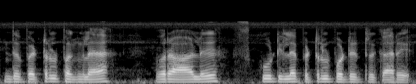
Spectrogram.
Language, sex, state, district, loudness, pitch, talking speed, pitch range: Tamil, male, Tamil Nadu, Kanyakumari, -17 LUFS, 120 Hz, 115 wpm, 115-130 Hz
